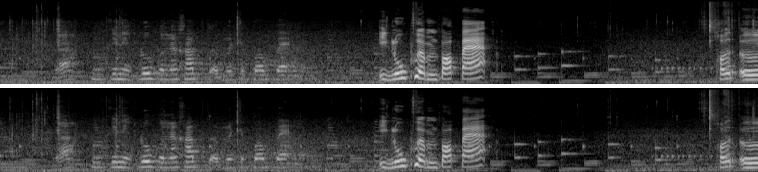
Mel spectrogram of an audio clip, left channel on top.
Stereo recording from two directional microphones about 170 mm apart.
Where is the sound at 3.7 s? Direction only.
5° left (ahead or behind).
